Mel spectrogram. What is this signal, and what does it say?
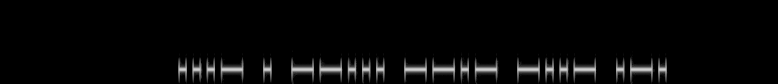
Morse code, heard as a keyed tone, about 17 wpm, 700 Hz. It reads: VE7QXR
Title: DXCC-100 Call Signs - 6 Characters - Repeated 2x - 17wpm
